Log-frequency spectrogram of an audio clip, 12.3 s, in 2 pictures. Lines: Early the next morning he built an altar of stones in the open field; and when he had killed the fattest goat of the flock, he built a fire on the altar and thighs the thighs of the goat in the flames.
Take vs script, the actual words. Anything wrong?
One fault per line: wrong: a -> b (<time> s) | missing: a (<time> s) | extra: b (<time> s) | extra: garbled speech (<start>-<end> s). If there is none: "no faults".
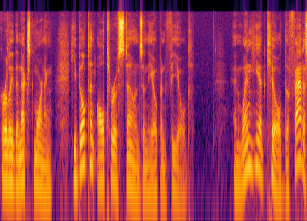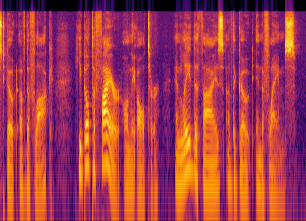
wrong: thighs -> laid (9.8 s)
